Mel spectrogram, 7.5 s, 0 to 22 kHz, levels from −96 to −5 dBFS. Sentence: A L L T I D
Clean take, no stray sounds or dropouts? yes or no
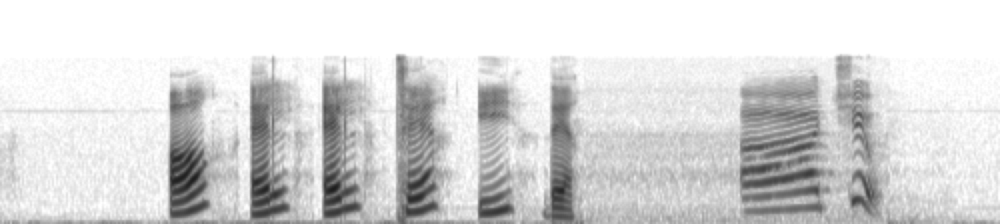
no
